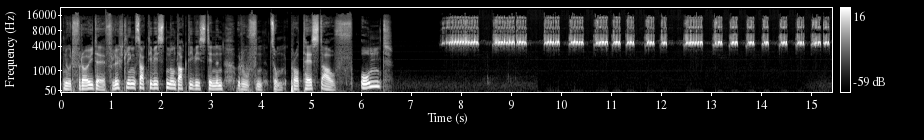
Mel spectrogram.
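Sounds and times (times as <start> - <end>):
speech: 0.0 - 6.6
field cricket chirping: 7.6 - 15.4.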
